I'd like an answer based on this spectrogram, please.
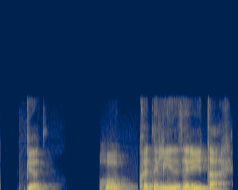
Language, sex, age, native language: Icelandic, male, 30-39, Icelandic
